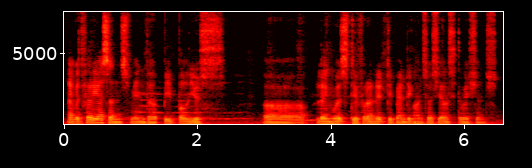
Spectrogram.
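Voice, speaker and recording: A young man with an Indonesian accent reviews a linguistics topic, pausing often with "uh" and "nah" fillers. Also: on the low side, darkish tone. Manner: hesitant, many "uh" and "nah" fillers.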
